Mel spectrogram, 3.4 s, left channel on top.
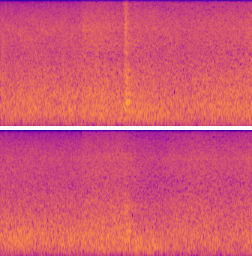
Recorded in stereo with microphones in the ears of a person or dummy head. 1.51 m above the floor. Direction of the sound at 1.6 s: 85° left.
